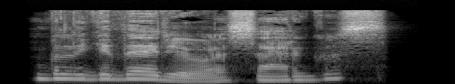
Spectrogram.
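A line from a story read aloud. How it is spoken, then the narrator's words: Sweet little voice. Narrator (Russian): сладким голоском сказала она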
